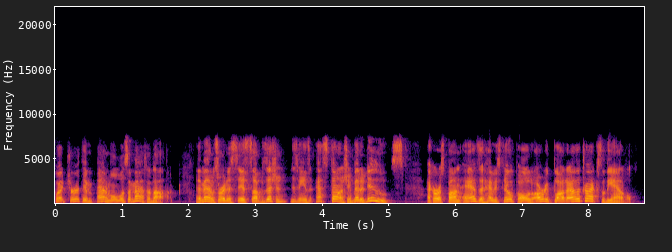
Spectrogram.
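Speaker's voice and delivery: put-on old radio announcer voice. Reading an eighteen-nineties news item aloud: old-timey radio voice. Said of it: "talking in the radio voice because it's the eighteen nineties".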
